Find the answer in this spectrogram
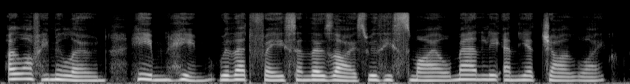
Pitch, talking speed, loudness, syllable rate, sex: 200 Hz, 180 wpm, -17 LUFS, 4.5 syllables/s, female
